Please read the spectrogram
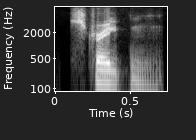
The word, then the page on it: straighten: American English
